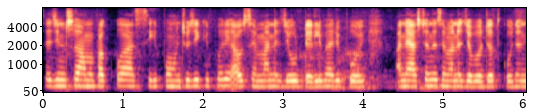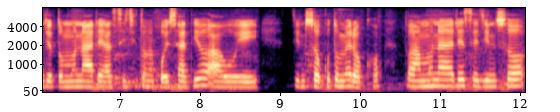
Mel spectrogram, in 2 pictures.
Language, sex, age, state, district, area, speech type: Odia, female, 18-30, Odisha, Mayurbhanj, rural, spontaneous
